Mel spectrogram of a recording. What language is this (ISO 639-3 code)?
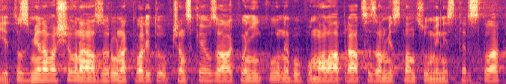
ces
